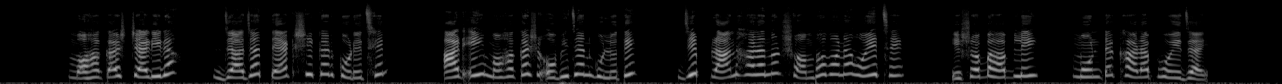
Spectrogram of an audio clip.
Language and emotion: Bengali, sad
